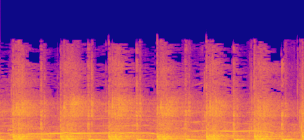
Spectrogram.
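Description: Pop-rock band music with a steady, quick kick-drum beat and a singer holding two long notes, the second higher than the first.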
